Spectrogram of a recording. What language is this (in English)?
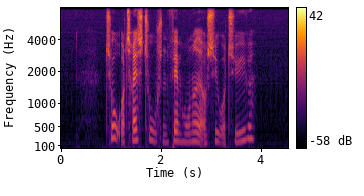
Danish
